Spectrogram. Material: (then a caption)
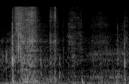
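Paper. A sheet of half-sized xuan rice paper is torn by hand, giving a crisp, dry ripping burst followed by a few smaller sharp snaps. The torn edge shows almost no cotton fibres, marking it as brittle half-sized paper of lower quality.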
